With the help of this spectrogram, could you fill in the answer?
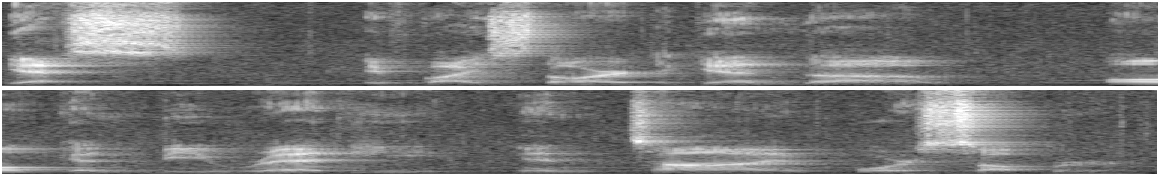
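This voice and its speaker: A man's voice: very deep voice, flat delivery, slow, full character voice. A man voicing a blustering, thwarted demon villain from a fantasy game, theatrical, in an echoey sound with music behind. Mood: indignant, scheming. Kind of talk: reading game dialogue aloud on stream.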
